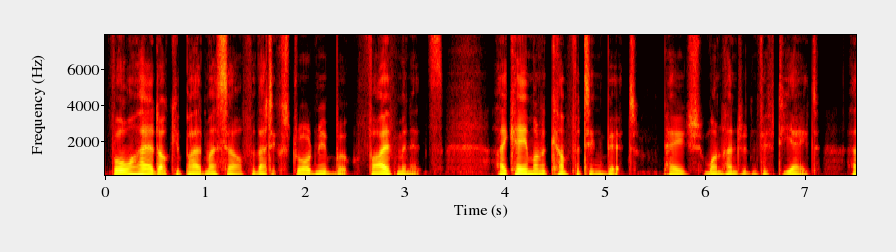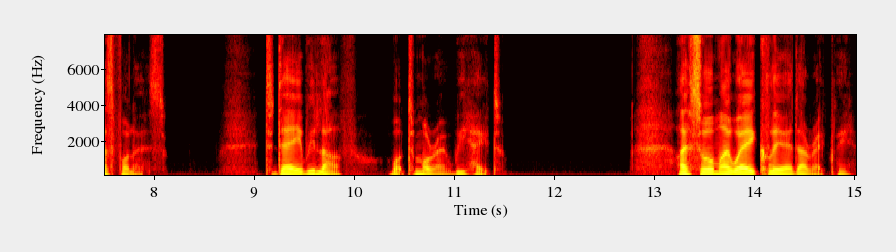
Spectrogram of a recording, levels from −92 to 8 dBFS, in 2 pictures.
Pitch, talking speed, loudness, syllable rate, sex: 115 Hz, 160 wpm, -21 LUFS, 5.0 syllables/s, male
